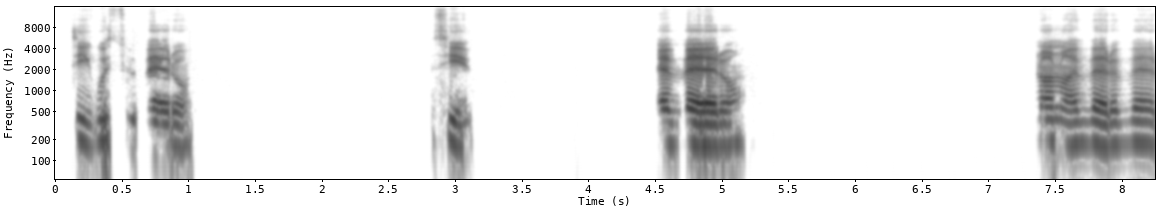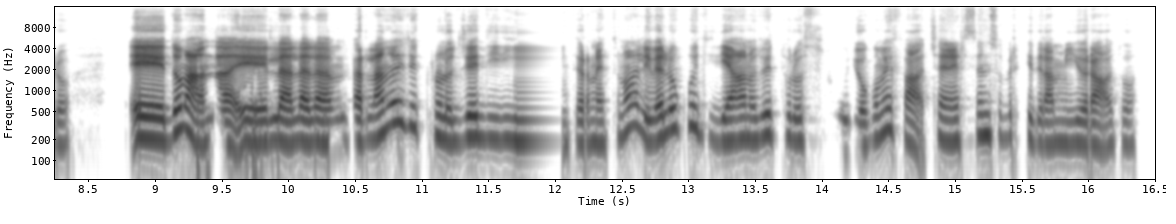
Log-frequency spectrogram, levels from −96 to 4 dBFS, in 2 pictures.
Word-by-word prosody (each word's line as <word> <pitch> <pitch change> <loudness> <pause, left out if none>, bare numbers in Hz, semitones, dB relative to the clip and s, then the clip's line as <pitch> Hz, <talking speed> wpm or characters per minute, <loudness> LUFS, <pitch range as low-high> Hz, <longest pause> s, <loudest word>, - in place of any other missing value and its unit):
Sì, 190 -5 -7
questo 195 - -10
è - - -14
vero. 170 -3 -3 1.8
Sì. - - -6 1.4
È 180 -1 -1
vero. 170 -1 +3 2.2
No, 195 0 0
no, 190 -2 -6
è 175 +1 -4
vero, 175 -2 -2
è 175 - -14
vero. 180 -2 -8 0.4
Ehm, 205 -2 +9
domanda: 190 -9 +4
ehm, 185 0 +4
la 190 -2 +5
la 190 0 +3
la 185 -1 +2
parlando 210 - +1
di 350 - -2
tecnologie 220 - -3
di 195 -2 -11
Internet, 180 +2 -9
no, 255 +6 -5
a 315 - -4
livello 220 +3 0
quotidiano 205 -9 -2
tu 215 - -11
hai 235 - -1
detto 225 -1 -18
lo 195 - -7
studio 380 - -14
come 240 +8 -7
fa 275 - -4
cioè 205 - -8
nel 190 0 -1
senso 230 +3 -9
perché 220 -1 -15
te 185 - -14
l'ha 175 - -3
migliorato? 175 -1 -7
195 Hz, 155 wpm, -22 LUFS, 180-215 Hz, 2.2 s, Ehm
